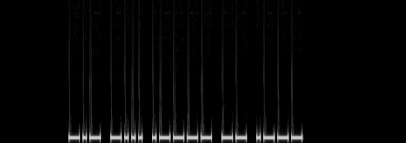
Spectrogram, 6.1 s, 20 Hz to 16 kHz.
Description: Morse code, heard as a keyed tone, about 23 wpm, 700 Hz. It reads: KB1MJ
